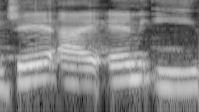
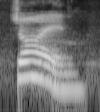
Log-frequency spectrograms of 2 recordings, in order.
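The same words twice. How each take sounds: First: "jine" with a long I; Patois pronunciation. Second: "join" with the oi vowel; English pronunciation. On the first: Explaining Patois spelling, "jine" said with long I. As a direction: say "jine" to rhyme with "line". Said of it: "for jine instead of join". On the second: Contrasting English with Patois, "join" with oi. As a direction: say "join" with a rounded oi glide. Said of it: "instead of join". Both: Shown as a demonstration.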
